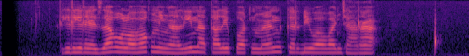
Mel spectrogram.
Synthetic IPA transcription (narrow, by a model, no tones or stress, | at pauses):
riɾiɾezaɔlɔɦɔk̚niŋalinat̪alipɔrt̪̚mɛnkɨrdiwawaɲt͡ʃaɾa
